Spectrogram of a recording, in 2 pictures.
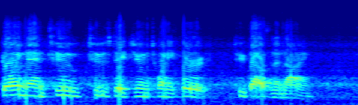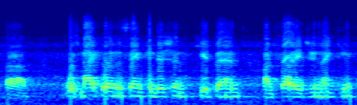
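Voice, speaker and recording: Deep-voiced male lawyer in an echoey room. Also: steady tone, darkish tone. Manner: deliberate, halting step-by-step questioning. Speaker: lawyer questioning a witness. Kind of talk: formal courtroom examination. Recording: echoey, dull courtroom audio with noise.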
